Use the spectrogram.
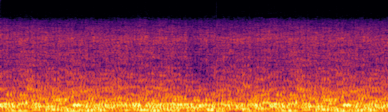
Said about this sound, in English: I'm going to have to eventually insert something with the hypno-toad sound in there. Because if you have something that's hypno, you are legally required to do so, yes.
